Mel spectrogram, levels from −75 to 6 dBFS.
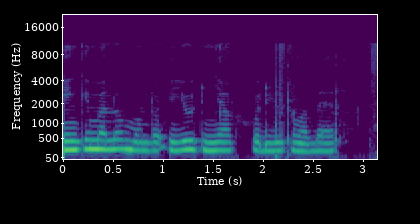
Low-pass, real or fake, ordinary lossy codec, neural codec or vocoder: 10.8 kHz; real; none; none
